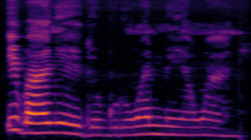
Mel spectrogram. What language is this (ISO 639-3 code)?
ibo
